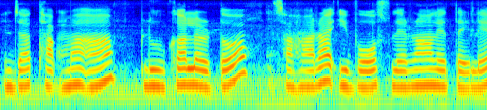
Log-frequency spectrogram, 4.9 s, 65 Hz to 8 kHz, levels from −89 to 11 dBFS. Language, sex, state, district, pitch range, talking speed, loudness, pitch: Wancho, female, Arunachal Pradesh, Longding, 185-200 Hz, 145 wpm, -16 LUFS, 190 Hz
